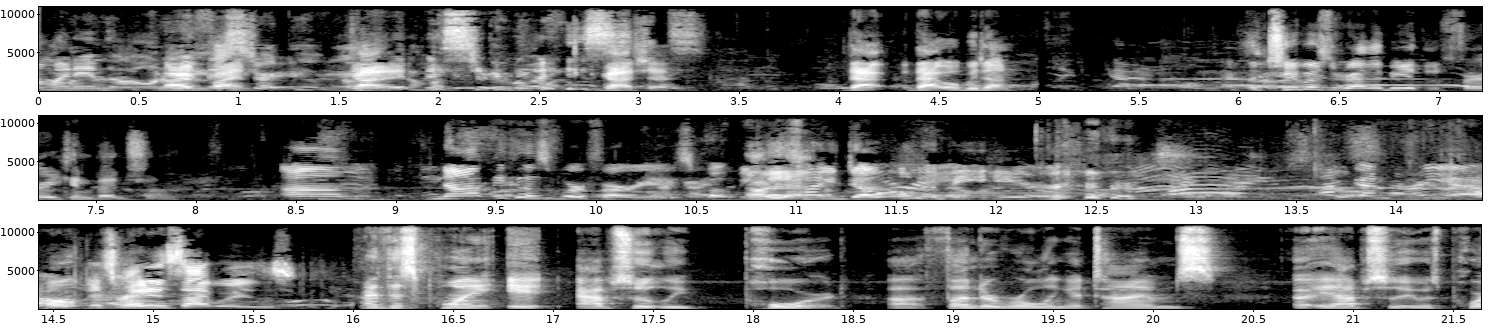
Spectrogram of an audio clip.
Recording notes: Enjoy these highlights and interviews from our trip to perform at the 2022 Collegiate Marching Band Festival in Allentown, PA.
